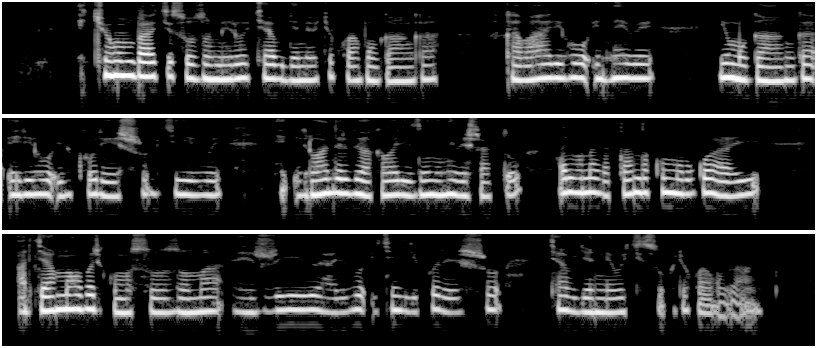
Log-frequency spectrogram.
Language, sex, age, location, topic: Kinyarwanda, female, 25-35, Kigali, health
